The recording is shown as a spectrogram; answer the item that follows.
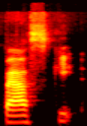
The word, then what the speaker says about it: Basgiath: So I started off not knowing how to pronounce this until I actually started looking for stuff, and I was pronouncing it like everybody else, Basgiath.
